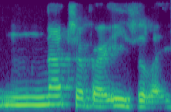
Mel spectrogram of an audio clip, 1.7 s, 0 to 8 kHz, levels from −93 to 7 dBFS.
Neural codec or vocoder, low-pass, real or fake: none; 7.2 kHz; real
